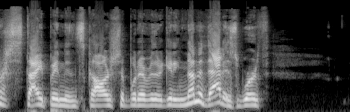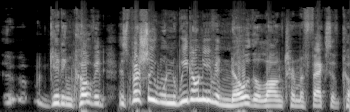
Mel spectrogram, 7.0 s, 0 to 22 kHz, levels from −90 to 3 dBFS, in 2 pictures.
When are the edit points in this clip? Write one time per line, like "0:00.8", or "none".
none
